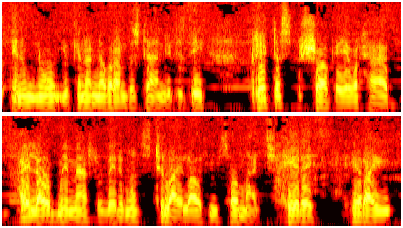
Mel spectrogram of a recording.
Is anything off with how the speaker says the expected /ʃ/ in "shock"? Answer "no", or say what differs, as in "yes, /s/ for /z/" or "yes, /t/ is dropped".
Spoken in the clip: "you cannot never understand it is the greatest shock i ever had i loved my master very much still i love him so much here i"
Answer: no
